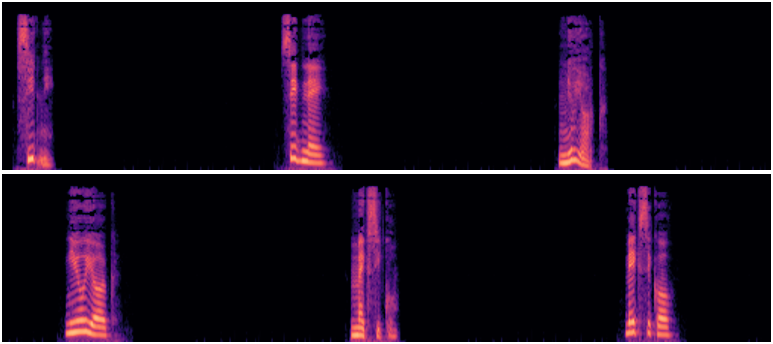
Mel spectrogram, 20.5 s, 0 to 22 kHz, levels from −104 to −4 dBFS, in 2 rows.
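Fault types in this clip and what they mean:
No audible faults: no dropouts, clipping, distortion or timing errors turn up anywhere in the clip.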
